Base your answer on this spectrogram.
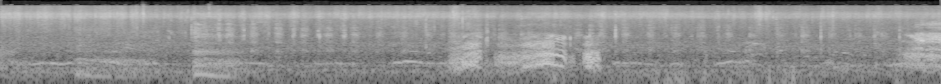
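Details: Swedish Vallhund puppies aged five to six weeks, giving soft, low whimpering whines in short drawn-out phrases, with brief louder bursts of rustling and movement between them, in a quiet indoor setting.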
